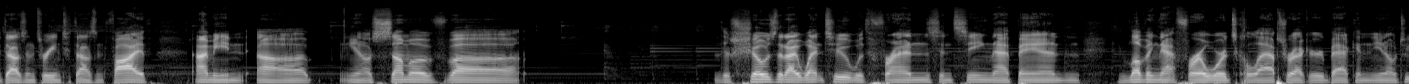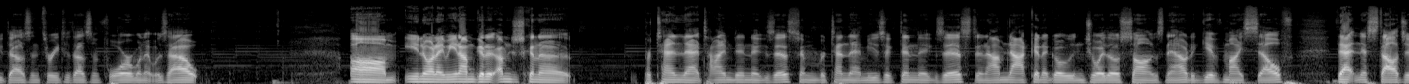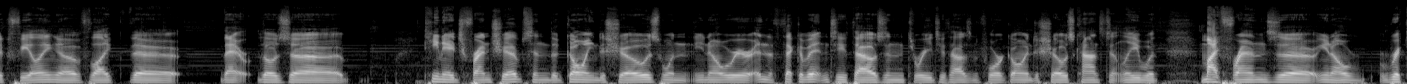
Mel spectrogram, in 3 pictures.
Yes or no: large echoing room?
no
